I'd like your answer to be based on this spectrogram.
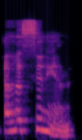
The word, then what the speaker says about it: Eleusinian: the Eleusinian Mysteries. Is that right? – Eleusinian mysteries.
